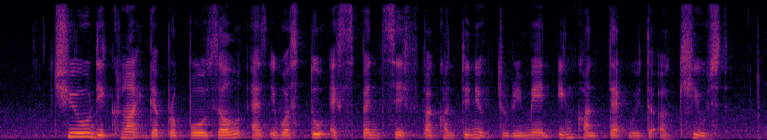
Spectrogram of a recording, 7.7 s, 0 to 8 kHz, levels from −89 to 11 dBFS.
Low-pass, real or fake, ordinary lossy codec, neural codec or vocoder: none; real; none; none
